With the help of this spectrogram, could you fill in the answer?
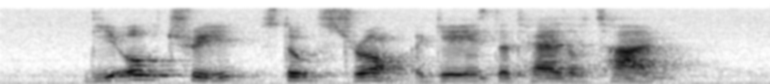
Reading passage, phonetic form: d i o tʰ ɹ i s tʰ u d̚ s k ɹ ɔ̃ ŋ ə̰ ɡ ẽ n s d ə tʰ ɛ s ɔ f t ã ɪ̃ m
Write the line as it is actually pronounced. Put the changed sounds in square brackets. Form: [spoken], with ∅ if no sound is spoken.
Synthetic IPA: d i o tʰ ɹ i s [t] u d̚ s [t] ɹ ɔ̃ ŋ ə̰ ɡ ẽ n s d ə tʰ ɛ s ɔ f [tʰ] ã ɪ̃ m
